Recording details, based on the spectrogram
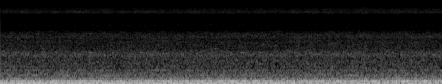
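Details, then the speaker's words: V8 with P0300 and no power, fuel pressure and injectors tested balanced; lumpy, stumbling idle, scan tool misfire counters show misfires on bank one cylinders. "I'm going to check out for engine misfire see if there's any kind of misfire counter that I can view to see where it's coming from"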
